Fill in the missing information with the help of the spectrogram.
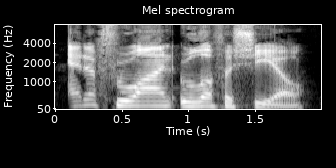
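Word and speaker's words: Edefuan Ulofoshio: Edifuan Ulufashio.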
